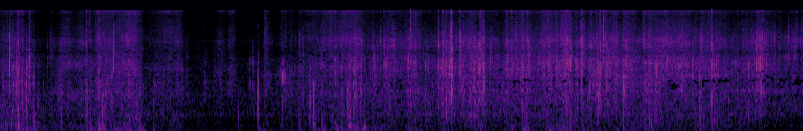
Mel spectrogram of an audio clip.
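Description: Long painted nails scratch and crumple a partly torn sheet of thin brown kraft paper bag. The result is a steady stream of dense, bright crinkles and sharp crackles. It quiets briefly around the two-second mark, then picks up again with crisp snaps.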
